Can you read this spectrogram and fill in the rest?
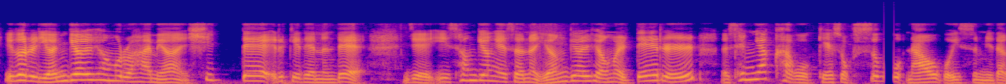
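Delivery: ordinary talk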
